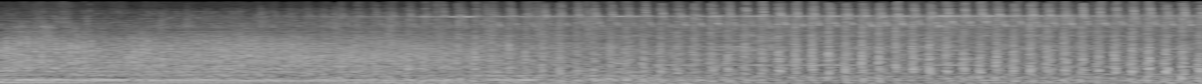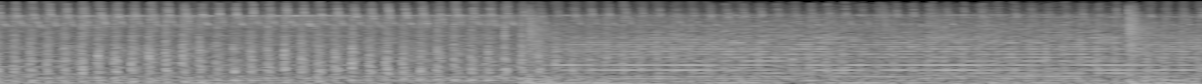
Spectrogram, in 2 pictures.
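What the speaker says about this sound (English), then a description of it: "we use a helicopter." A helicopter flies over a mesa during a markhor hunt, its rotor thumping in a fast, steady chop, loud and close throughout.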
